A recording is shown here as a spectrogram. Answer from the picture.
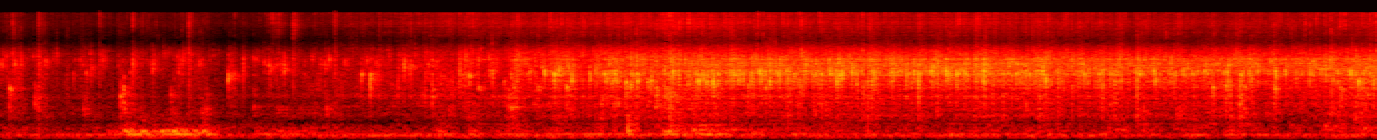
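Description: Chicken feet, fish and beef sizzling as they fry together in a pan. The sizzle grows louder about four seconds in and then holds steady. A few light clicks of metal utensils on the pan come in the first seconds.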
